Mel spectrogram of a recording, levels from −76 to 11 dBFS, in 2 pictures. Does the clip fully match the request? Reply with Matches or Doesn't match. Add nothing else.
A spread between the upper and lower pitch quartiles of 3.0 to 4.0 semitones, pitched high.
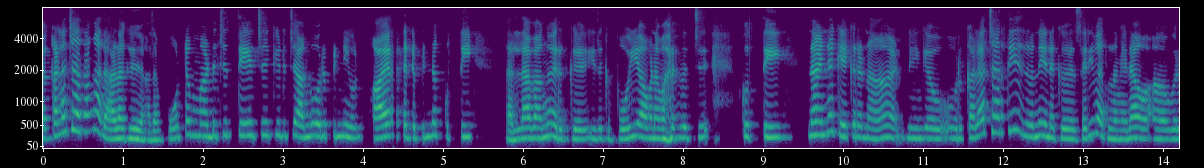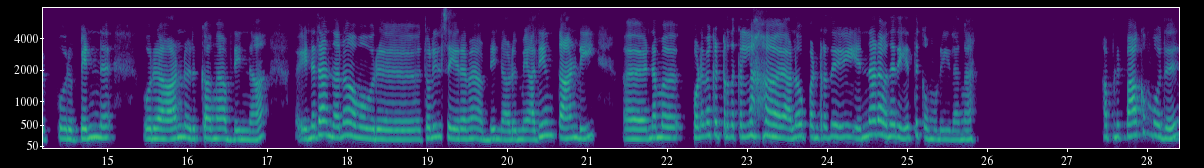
Matches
